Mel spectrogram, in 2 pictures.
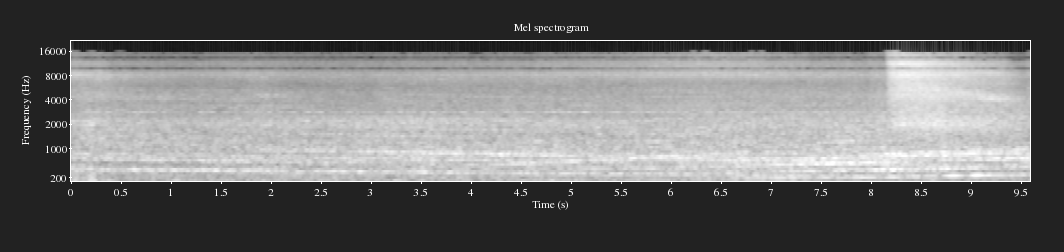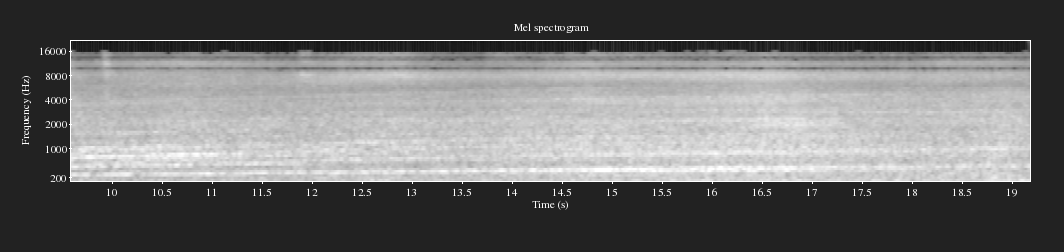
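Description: An electric subway train pulls away from a platform, its motors whining as they rise in pitch.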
